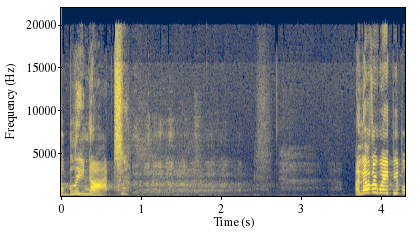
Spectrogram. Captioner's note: laughter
